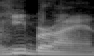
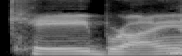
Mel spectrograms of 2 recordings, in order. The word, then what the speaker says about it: Ke'Bryan: There's Ke'Bryan an emphasis Hayes. on the key part. Ke'Bryan. I didn't know if it was like K Bryan or Ke'Bryan or. I definitely don't think it was ever Ke'Bryan. But Ke'Bryan, yeah, Ke'Bryan is the way to pronounce it.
